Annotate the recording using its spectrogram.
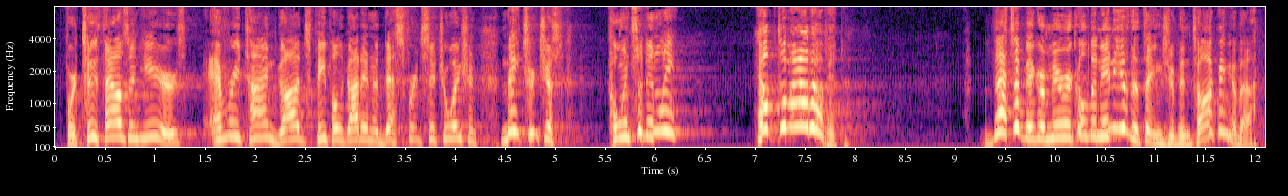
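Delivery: building to a high, loud, squeaky-pitched disbelief; incredulous retort. Retold or imitated. Retelling his triumphant retort to professor.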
